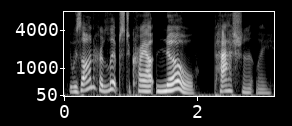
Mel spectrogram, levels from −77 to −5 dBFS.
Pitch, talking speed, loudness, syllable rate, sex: 190 Hz, 190 wpm, -19 LUFS, 5.1 syllables/s, female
